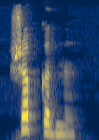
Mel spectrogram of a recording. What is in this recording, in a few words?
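"шӧпкӧдны", Komi, female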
